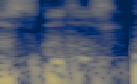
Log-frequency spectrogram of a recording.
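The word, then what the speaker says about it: Smithwick's: And they tell me, well, I'd like a Smittix, please. It's spelled Smithwix, but they don't pronounce it that way.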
